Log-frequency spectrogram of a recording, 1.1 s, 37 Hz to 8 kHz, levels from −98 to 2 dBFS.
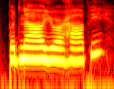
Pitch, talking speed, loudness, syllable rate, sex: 235 Hz, 260 wpm, -14 LUFS, 7.1 syllables/s, female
